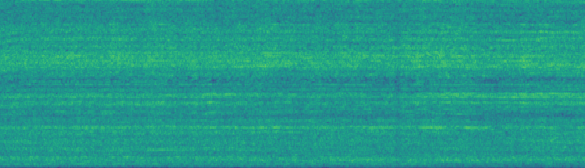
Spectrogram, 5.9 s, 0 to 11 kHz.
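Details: AEG Öko Lavamat 4100 washing machine spin test stepping through 800, 900 and 1000 rpm: loud, steady jet-engine-like roar as the drum winds up toward full spin; worn drum bearings.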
